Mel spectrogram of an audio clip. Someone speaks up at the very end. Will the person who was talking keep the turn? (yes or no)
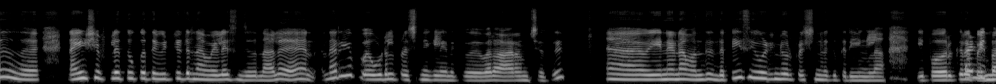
no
